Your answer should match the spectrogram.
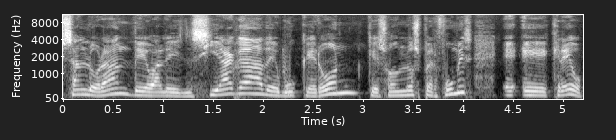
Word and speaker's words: Boucheron: Sí, Boucheron, sí. Pues, como el Boquerón, acá, no, en el... Martín, no así, hombre, eso. Boucheron. – Boucheron. – Suena en francés. Boucheron.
